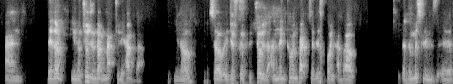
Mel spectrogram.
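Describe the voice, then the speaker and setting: A man hosting a podcast who responds earnestly and reflectively, sometimes pausing to search for words. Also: medium pitch, sharp tone, low-quality recording. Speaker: podcast host. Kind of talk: conversational reflection.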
